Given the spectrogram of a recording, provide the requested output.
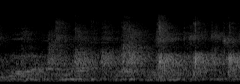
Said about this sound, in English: If you're going to clap, then clap. That was pitiful.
